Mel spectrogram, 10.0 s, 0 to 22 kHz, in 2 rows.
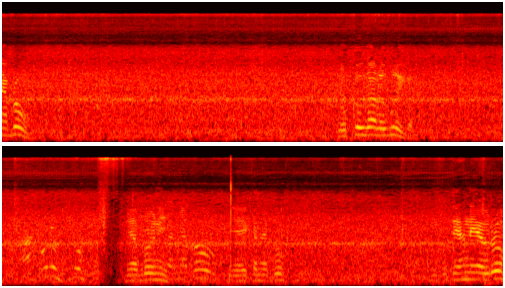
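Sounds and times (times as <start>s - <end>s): river water over rocks: 0.0s - 10.0s.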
